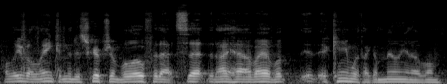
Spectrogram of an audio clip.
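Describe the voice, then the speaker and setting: This channel host, an amateur car mechanic, speaks in a mid-range, steady, slightly mellow voice at a rapid-fire clip. He narrates a relaxed how-to while working with his hands, musing aloud with a bit of hesitation. Background noise fills the room as he wanders off mic.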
